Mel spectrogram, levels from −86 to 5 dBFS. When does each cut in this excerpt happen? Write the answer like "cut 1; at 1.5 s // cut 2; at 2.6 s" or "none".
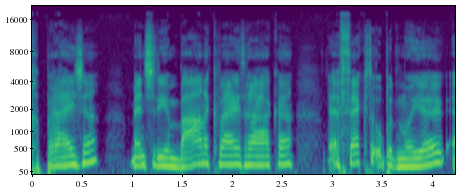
none

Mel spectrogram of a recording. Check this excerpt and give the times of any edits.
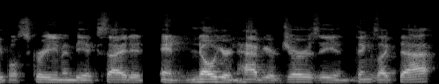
cut 1; at 1.4 s // cut 2; at 2.3 s

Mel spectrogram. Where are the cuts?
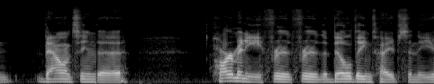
cut 1; at 1.0 s // cut 2; at 2.9 s

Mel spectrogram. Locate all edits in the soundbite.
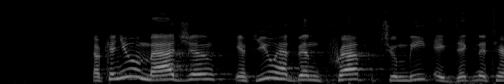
none

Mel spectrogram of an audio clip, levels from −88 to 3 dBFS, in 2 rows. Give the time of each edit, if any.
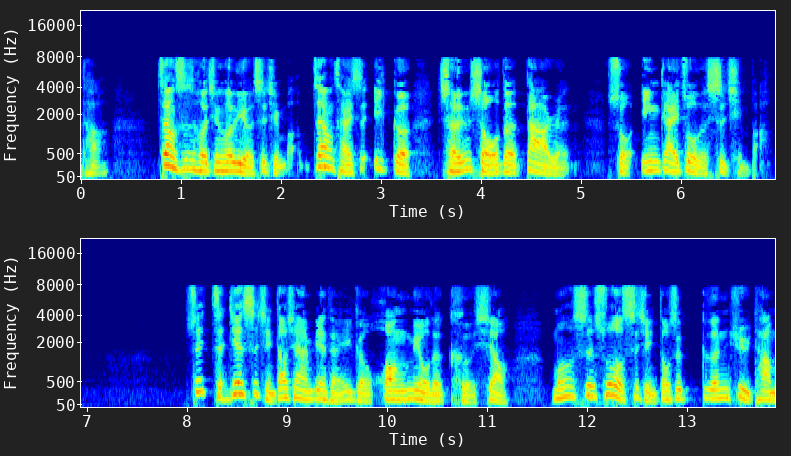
none

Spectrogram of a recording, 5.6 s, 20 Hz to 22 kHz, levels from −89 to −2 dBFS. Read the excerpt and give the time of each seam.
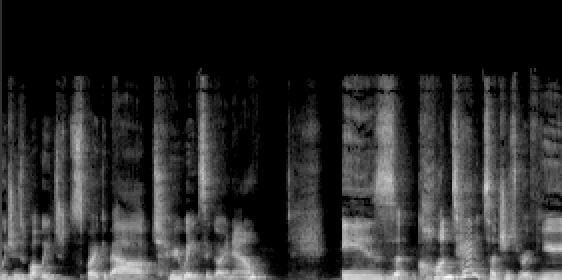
none

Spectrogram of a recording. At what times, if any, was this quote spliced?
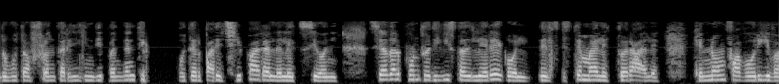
cut 1; at 5.4 s

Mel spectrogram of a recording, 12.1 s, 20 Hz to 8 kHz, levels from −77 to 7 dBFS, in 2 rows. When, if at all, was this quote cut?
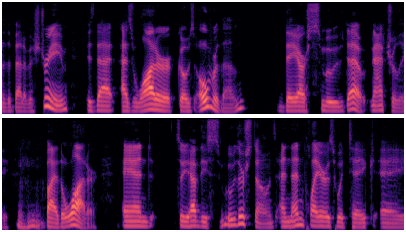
none

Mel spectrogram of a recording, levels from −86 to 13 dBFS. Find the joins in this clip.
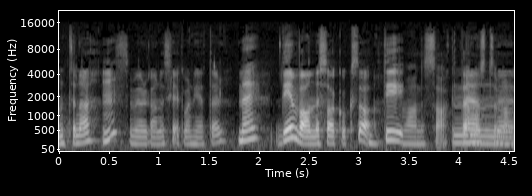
cut 1; at 1.2 s // cut 2; at 2.1 s // cut 3; at 3.4 s

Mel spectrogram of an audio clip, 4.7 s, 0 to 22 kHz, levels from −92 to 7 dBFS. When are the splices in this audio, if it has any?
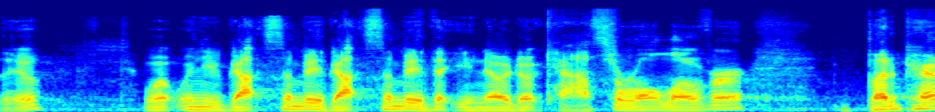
cut 1; at 1.6 s // cut 2; at 2.7 s

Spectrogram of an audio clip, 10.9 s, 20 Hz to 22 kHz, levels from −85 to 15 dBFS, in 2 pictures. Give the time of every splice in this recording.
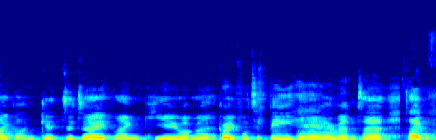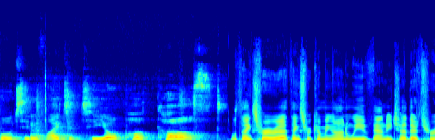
cut 1; at 2.7 s // cut 2; at 5.0 s // cut 3; at 5.8 s // cut 4; at 8.3 s

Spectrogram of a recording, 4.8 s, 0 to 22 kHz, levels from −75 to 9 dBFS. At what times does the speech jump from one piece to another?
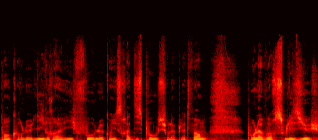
cut 1; at 1.6 s

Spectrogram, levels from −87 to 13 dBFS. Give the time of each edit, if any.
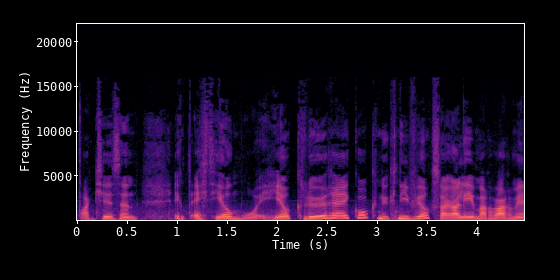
cut 1; at 1.0 s // cut 2; at 3.1 s

